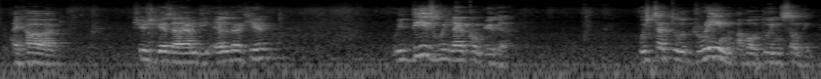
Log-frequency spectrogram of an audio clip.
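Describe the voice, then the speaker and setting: Amid noticeable background noise and audible room echo, a man with a Spanish accent speaks at a fairly high pitch and a moderate pace, pausing long and often. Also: ordinary pitch variation. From Guatemala. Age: 50s. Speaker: language teacher. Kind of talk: talk to a live audience.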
